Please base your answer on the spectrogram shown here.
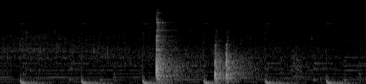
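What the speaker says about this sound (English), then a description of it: "we're going to cook the shrimp" Shrimp cooking in Old Bay butter in a warm sauté pan, a quiet sizzle with soft repeated low thumps and a few sharper crackling bursts from the pan.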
